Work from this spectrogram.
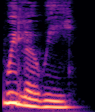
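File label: "willowy", British English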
